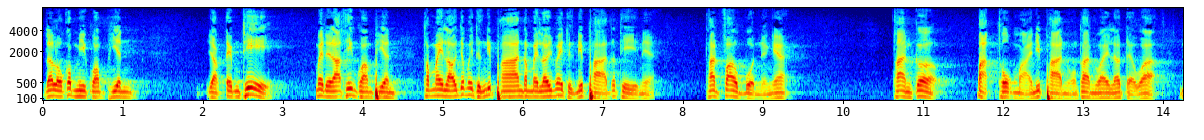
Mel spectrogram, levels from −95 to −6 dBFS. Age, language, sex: 60-79, Thai, male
